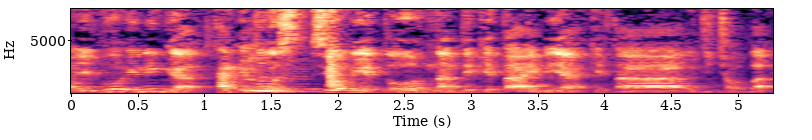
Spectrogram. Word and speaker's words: Xiaomi: Ini bacanya Xiaomi, Xiaomai. Xiaomi. Ini ya nih.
